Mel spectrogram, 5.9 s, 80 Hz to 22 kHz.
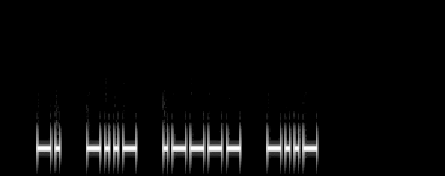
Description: Morse code, heard as a keyed tone, about 20 wpm, spaced as for 15 wpm, 700 Hz. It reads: NX1X
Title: USA Call Signs - 2x Character Spacing - 20wpm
